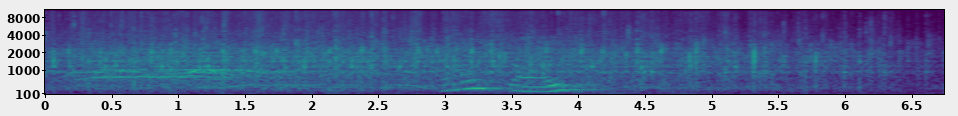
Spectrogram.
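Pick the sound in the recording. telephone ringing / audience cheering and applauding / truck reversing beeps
audience cheering and applauding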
